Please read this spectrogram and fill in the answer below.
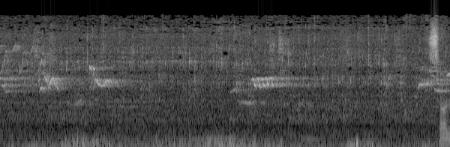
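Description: Small birds chirping outdoors: a few short calls early on and a brief trill about three seconds in, over a low, steady rumble of outdoor noise.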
